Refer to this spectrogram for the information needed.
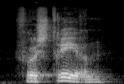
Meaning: to frustrate
- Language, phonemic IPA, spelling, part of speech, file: Dutch, /frʏsˈtreːrə(n)/, frustreren, verb, Nl-frustreren.ogg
